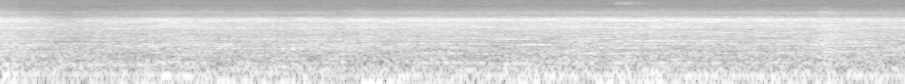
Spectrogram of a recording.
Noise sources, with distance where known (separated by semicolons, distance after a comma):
small-sounding engine, far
